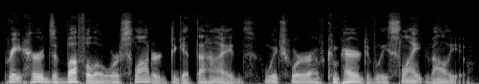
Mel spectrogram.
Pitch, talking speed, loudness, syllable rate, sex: 90 Hz, 200 wpm, -20 LUFS, 6.3 syllables/s, male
